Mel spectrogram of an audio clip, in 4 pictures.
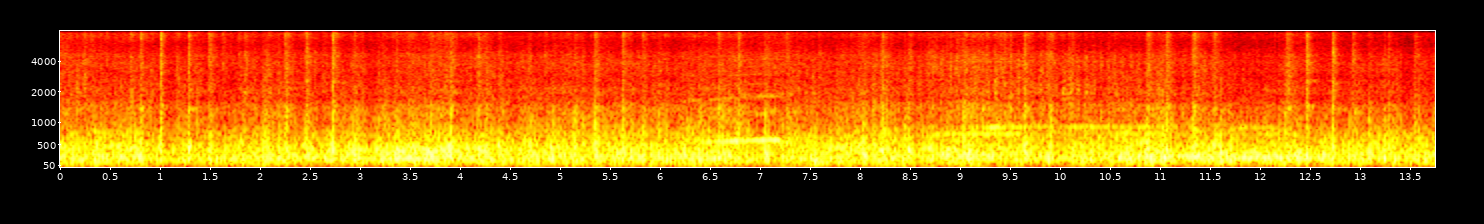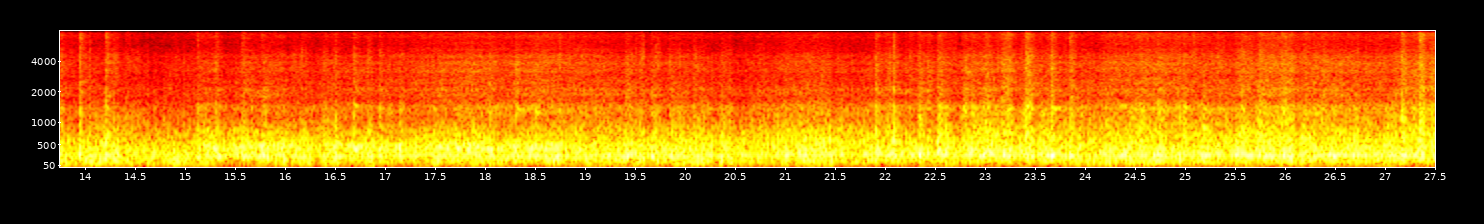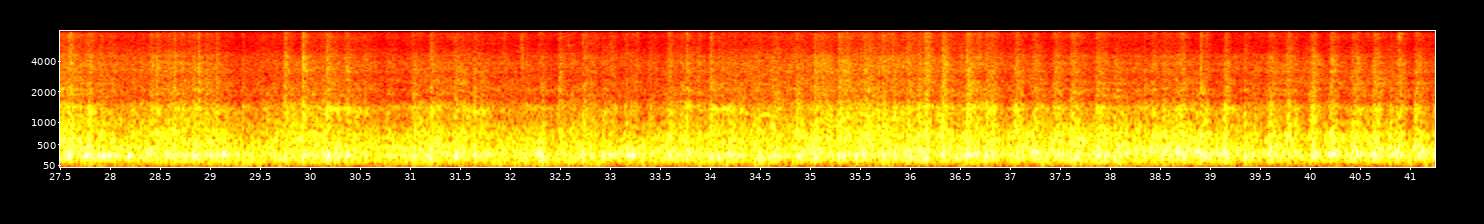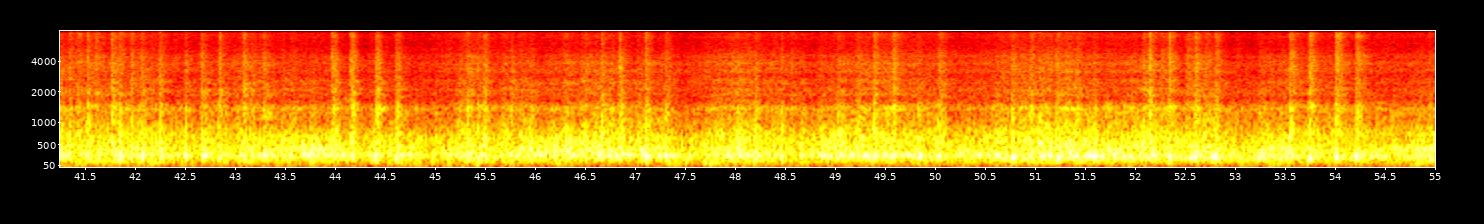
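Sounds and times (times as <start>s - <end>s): wheels clacking over rail joints: 0.0s - 17.3s, 21.8s - 55.0s
train rumbling on track: 0.0s - 55.0s.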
